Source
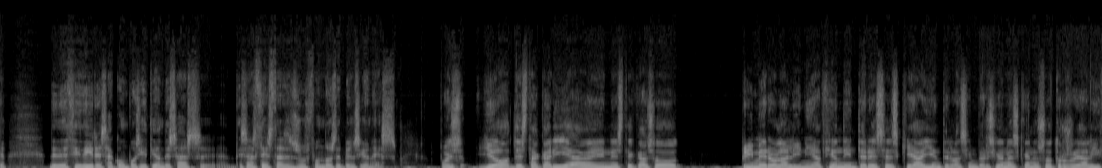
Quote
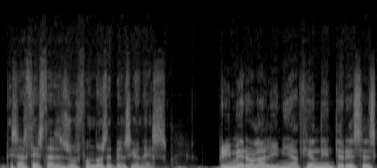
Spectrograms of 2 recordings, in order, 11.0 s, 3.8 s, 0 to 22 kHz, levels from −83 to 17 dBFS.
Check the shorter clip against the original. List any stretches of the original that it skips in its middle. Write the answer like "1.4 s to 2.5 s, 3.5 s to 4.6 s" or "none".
4.4 s to 7.3 s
